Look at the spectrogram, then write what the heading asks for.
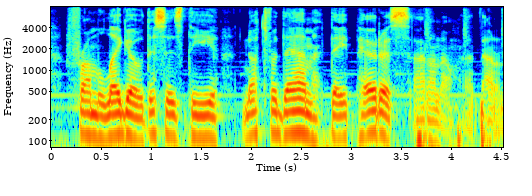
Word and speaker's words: Notre-Dame: big architecture set from Lego this is the notam de peris I don't know I don't know what's with the accent there it's Notre Dame uh that's how I know how to say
